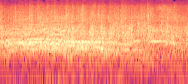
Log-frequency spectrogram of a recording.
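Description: Audience at a comedy panel event applauding as a comedian is welcomed on stage, a steady, dense round of clapping that eases slightly toward the end.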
